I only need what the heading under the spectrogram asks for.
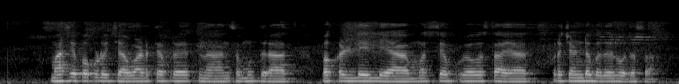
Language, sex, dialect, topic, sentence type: Marathi, male, Southern Konkan, agriculture, statement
